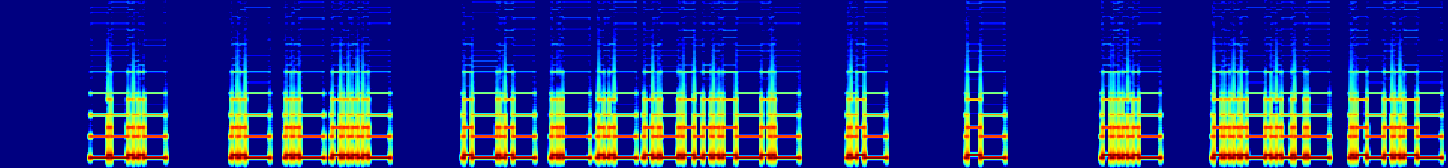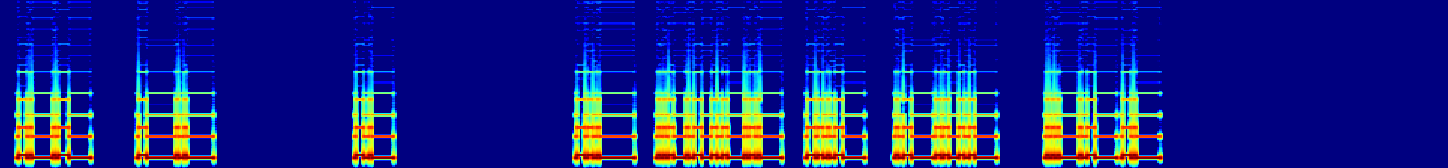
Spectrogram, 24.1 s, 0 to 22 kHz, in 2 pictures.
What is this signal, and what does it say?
TTY/TDD text telephone tones (45.45 baud Baudot), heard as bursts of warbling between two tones, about 400 Hz shift, 1600 Hz centre. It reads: ILL IMAGINE THAT I LIKE THEM, SAID AALIYAH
